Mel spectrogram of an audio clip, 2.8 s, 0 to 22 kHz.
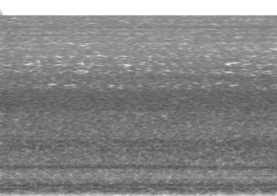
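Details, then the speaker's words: Haas TM1 CNC mill spindle running after drive belt replacement and re-tensioning, with its loud spindle fan; steady low hum and constant fan rush, no knocking, grinding or squeal, sounding as it used to, though untested cutting metal. "But actually, now that's running with the spindle on, it sounds like it used to."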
